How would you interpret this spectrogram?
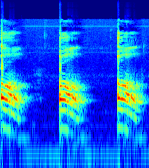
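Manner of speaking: "O" said alone as a long, falling "ol"; syllable drill. Shown as a demonstration. Teacher modelling the first syllable for learners to repeat, isolated syllable drill. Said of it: "자, 다시 발음해볼게요".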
